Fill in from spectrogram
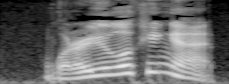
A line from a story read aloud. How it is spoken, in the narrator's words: asked Curtis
